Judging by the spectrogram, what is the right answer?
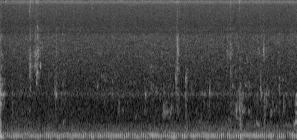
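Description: Faint water drips and small splashes over a low, steady rumble.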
